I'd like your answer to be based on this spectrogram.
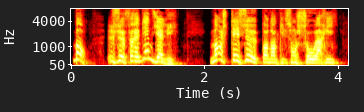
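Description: A man voicing a brisk, stern middle-aged mother who scolds and gives orders sharply in a storybook reading. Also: high-pitched, very animated, breathy edge, no echo, clean studio sound, pitched above the performer's own voice, exaggerated voice. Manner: sharp, commanding.

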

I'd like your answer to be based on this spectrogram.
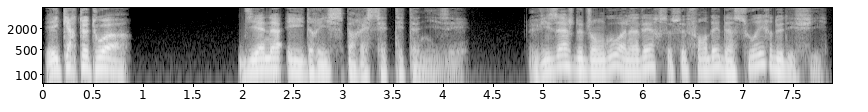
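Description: A man narrating an adventure audiobook in an expressive storytelling manner. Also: mid-range voice, normal speed, husky, no room sound, studio quality.

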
